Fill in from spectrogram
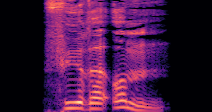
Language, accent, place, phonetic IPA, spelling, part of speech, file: German, Germany, Berlin, [ˌfyːʁə ˈʊm], führe um, verb, De-führe um.ogg
- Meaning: first/third-person singular subjunctive II of umfahren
